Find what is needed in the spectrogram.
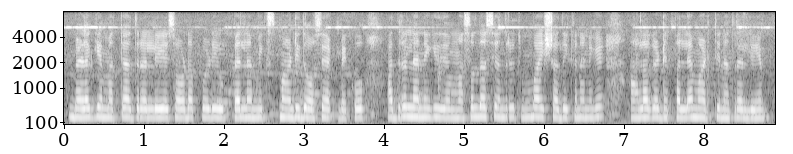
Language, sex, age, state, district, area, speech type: Kannada, female, 30-45, Karnataka, Vijayanagara, rural, spontaneous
